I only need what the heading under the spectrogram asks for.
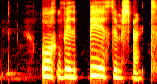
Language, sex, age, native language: Icelandic, female, 9, Icelandic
